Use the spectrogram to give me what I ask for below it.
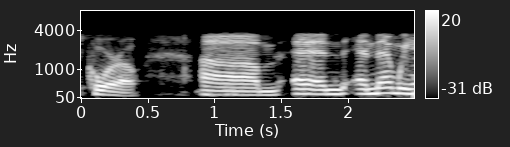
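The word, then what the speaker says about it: Quaero: q-u-a-e-r-o i can't pronounce it's not quoro i think it's koro um and and then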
